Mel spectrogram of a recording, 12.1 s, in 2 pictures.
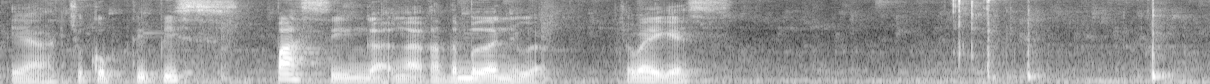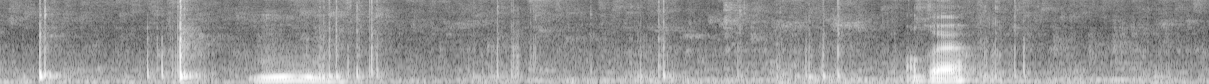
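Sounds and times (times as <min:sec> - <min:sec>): crunchy chips crunching: 0:04.8 - 0:12.0
person humming mm: 0:07.3 - 0:07.9.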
